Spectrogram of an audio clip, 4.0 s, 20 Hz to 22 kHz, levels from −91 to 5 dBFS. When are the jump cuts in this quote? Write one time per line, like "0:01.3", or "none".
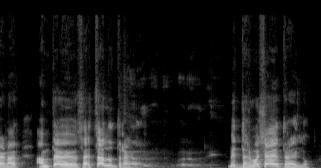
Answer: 0:02.7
